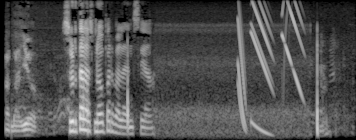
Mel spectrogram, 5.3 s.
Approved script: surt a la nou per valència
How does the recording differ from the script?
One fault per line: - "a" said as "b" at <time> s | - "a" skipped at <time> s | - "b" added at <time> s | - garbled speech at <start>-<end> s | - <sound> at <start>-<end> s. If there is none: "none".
- "la" said as "les" at 1.3 s
- chirp at 3.6-4.6 s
